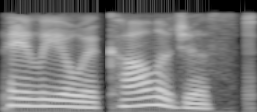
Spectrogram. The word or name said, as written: paleoecologist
